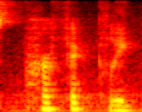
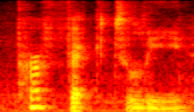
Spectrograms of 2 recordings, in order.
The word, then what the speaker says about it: perfectly: Now, perfectly has a t in it when it's written out, and if you're speaking very carefully, you would pronounce the t. Perfectly. But in rapid speech, that turns into perfectly. There's no t.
